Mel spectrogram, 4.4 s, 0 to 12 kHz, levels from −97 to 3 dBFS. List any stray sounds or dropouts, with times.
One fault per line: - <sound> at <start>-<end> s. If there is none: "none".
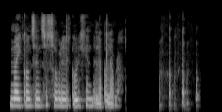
- laugh at 3.2-4.0 s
